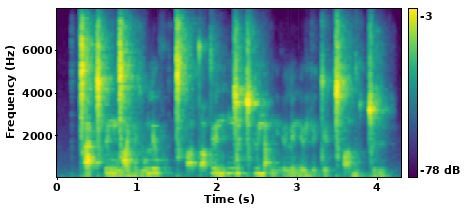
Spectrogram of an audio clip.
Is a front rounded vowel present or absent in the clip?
present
